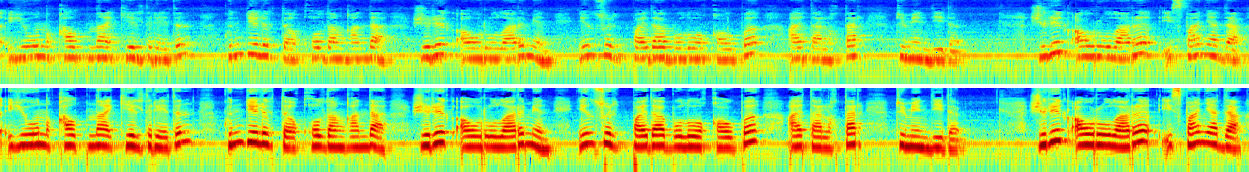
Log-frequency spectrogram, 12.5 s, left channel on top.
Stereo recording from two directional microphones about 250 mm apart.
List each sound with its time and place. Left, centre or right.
0.0 s a woman's voice: right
